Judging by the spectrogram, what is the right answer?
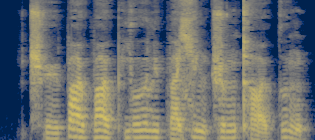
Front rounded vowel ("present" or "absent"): present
